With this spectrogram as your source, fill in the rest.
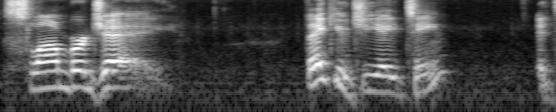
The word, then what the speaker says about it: Schlumberger: It's pronounced Schlumberger.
